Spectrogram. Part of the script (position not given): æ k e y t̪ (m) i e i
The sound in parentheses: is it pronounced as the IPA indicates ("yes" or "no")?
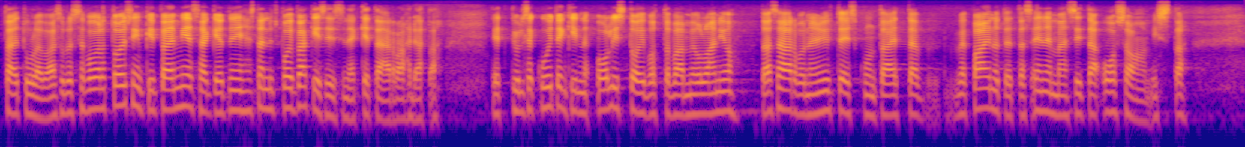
no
